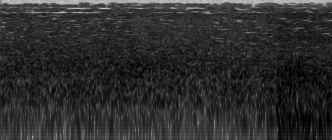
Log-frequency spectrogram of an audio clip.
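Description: Steady rushing background noise with no distinct voices or sudden events.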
